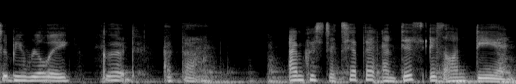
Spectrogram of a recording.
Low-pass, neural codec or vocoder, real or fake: 7.2 kHz; codec, 44.1 kHz, 3.4 kbps, Pupu-Codec; fake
